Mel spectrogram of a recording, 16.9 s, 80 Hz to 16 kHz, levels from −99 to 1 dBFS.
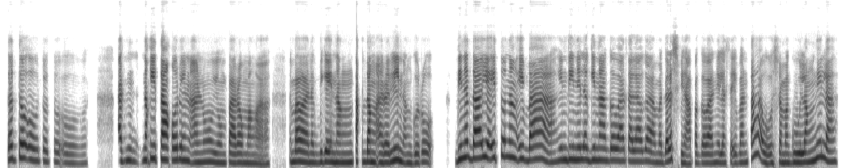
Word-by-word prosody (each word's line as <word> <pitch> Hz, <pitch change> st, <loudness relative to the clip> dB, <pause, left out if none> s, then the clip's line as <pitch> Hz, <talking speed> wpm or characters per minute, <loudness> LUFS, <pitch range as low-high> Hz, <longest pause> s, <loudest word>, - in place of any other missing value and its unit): Totoo, 275 Hz, -2 st, +1 dB
totoo 200 Hz, -5 st, -10 dB, 0.7 s
at 240 Hz, -, +2 dB, 0.4 s
nakita 275 Hz, 0 st, +5 dB
ko 255 Hz, 0 st, +2 dB
rin 255 Hz, -3 st, 0 dB
ano, 215 Hz, +2 st, -2 dB
yung 200 Hz, -1 st, -4 dB
parang 200 Hz, -1 st, 0 dB
mga 190 Hz, -2 st, -5 dB, 0.3 s
halimbawa, 225 Hz, -1 st, +2 dB
nagbigay 215 Hz, +2 st, 0 dB
ng 205 Hz, 0 st, 0 dB
takdang-aralin 220 Hz, +1 st, +2 dB
ang 195 Hz, 0 st, -4 dB
guro, 200 Hz, +1 st, -5 dB, 0.4 s
dinadaya 300 Hz, +1 st, +5 dB
ito 315 Hz, +4 st, -1 dB
ng 320 Hz, -5 st, +1 dB
iba, 265 Hz, -1 st, +2 dB, 0.5 s
hindi 265 Hz, +1 st, +1 dB
nila 270 Hz, 0 st, +1 dB
ginagawa 255 Hz, -1 st, 0 dB
talaga. 235 Hz, -2 st, -2 dB
Madalas 225 Hz, +6 st, -1 dB
pinapagawa 195 Hz, 0 st, -3 dB
nila 200 Hz, -1 st, -4 dB
sa -, -, -9 dB
ibang 205 Hz, +2 st, -5 dB
tao, 300 Hz, -, 0 dB
sa 210 Hz, +3 st, -5 dB
magulang 205 Hz, +4 st, +1 dB
nila. 250 Hz, -8 st, 0 dB
225 Hz, 115 wpm, -22 LUFS, 200-260 Hz, 0.7 s, nakita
